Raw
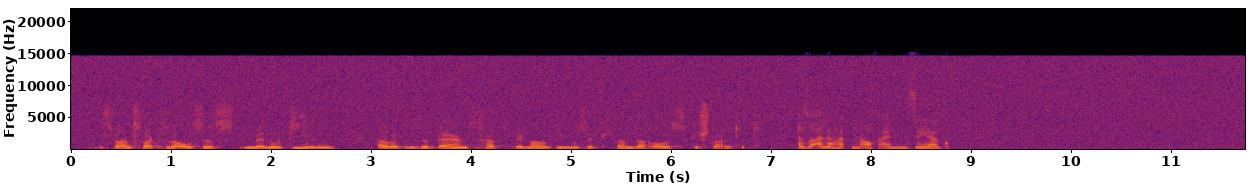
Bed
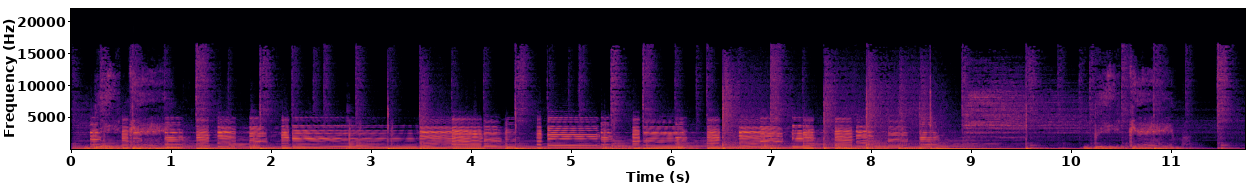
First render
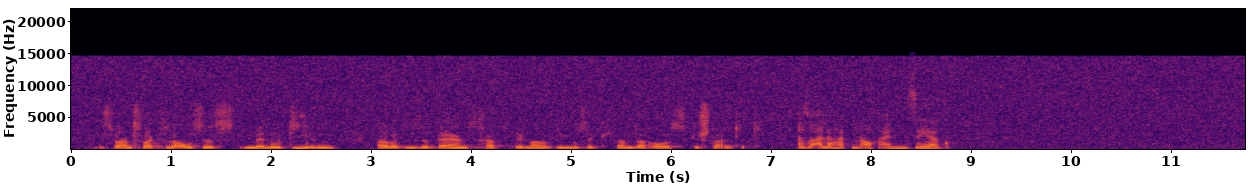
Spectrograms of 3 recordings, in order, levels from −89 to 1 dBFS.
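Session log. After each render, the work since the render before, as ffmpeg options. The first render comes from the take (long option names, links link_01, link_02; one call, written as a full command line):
ffmpeg -i in.wav -af "afftdn=noise_reduction=12:noise_floor=-39" out.wav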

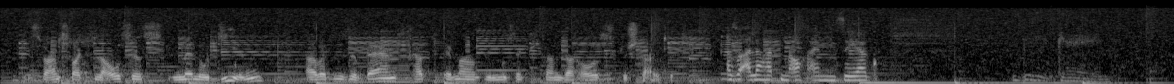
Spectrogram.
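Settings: ffmpeg -i in.wav -i bed.wav -filter_complex "[1:a]volume=-4.5dB[link_01];[0:a][link_01]amix=inputs=2:normalize=0" out.wav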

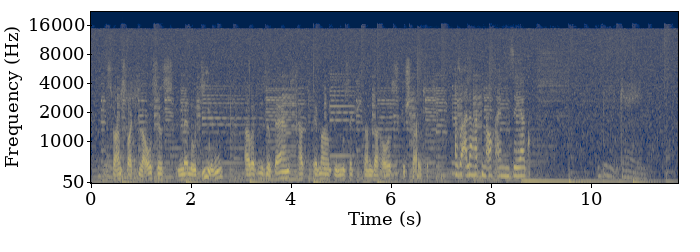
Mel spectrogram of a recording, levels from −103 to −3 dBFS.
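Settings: ffmpeg -i in.wav -af "volume=-4.5dB" out.wav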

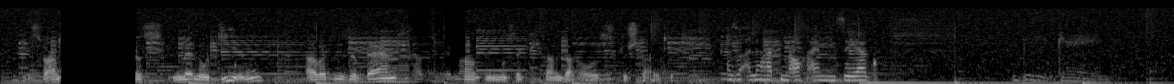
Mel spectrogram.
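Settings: ffmpeg -i in.wav -filter_complex "[0:a]asettb=1/sr,asplit=3[link_01][link_02][link_03];[link_01]atrim=end=4.084[link_04];[link_02]atrim=start=4.08:end=4.65,asetpts=PTS-STARTPTS,afade=type=in:duration=0.004:curve=qsin,afade=type=out:start_time=0.566:duration=0.004:curve=qsin,acompressor=threshold=-42dB:ratio=4:attack=3.2:release=140:knee=1:detection=peak[link_05];[link_03]atrim=start=4.646[link_06];[link_04][link_05]acrossfade=duration=0.004:curve1=hsin:curve2=qsin[link_07];[link_07][link_06]acrossfade=duration=0.004:curve1=qsin:curve2=hsin,asettb=1/sr,asplit=3[link_08][link_09][link_10];[link_08]atrim=end=5.704[link_11];[link_09]atrim=start=5.7:end=7.61,asetpts=PTS-STARTPTS,afade=type=in:duration=0.004:curve=qsin,afade=type=out:start_time=1.906:duration=0.004:curve=qsin,acrossover=split=430|3000[link_12][link_13][link_14];[link_13]acompressor=threshold=-43dB:ratio=6:attack=3.2:release=140:knee=2.83:detection=peak[link_15];[link_12][link_15][link_14]amix=inputs=3:normalize=0[link_16];[link_10]atrim=start=7.606[link_17];[link_11][link_16]acrossfade=duration=0.004:curve1=hsin:curve2=qsin[link_18];[link_18][link_17]acrossfade=duration=0.004:curve1=qsin:curve2=hsin,asplit=3[link_19][link_20][link_21];[link_19]atrim=end=0.61,asetpts=PTS-STARTPTS,afade=type=out:start_time=0.606:duration=0.004:curve=hsin[link_22];[link_20]atrim=start=0.61:end=1.36,asetpts=PTS-STARTPTS,volume=0[link_23];[link_21]atrim=start=1.36,asetpts=PTS-STARTPTS,afade=type=in:duration=0.004:curve=hsin[link_24];[link_22][link_23][link_24]concat=n=3:v=0:a=1" out.wav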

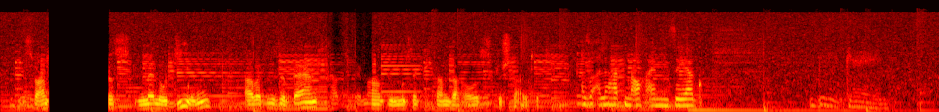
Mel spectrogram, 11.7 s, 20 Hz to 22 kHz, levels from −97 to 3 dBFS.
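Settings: ffmpeg -i in.wav -af "highpass=110,highshelf=frequency=2600:gain=-8" out.wav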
